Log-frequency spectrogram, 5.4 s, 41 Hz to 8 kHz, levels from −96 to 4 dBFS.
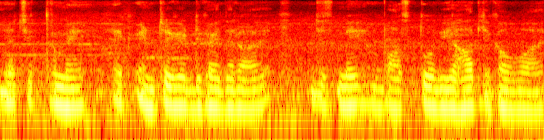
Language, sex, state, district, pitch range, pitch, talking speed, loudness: Hindi, male, Bihar, Samastipur, 135-150 Hz, 140 Hz, 175 wpm, -16 LUFS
